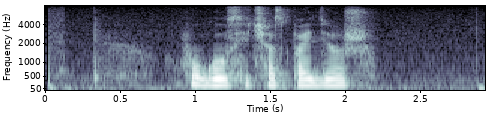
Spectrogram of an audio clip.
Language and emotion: Russian, neutral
